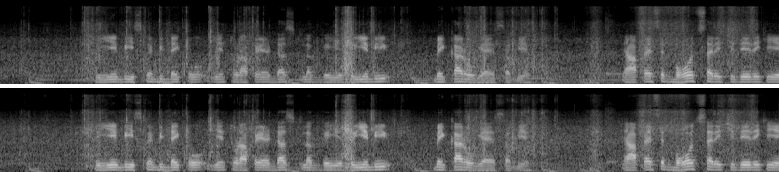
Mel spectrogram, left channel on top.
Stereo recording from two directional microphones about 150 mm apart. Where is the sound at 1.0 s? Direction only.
10° left (ahead or behind).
